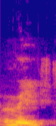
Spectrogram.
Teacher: मूर्धन्य ह्रस्व स्वर दोस्तों एक ही होता है केवल और वो होता है रे।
